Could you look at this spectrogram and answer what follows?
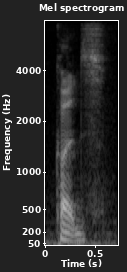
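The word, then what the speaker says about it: Quds: you even say that cuds Force I've confirmed is pronounced cuds what is the cuds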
